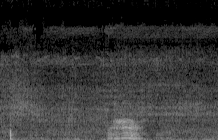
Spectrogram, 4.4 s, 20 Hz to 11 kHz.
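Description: Faint steady hiss of a L'Oréal Steampod 3.0 steam straightener giving off steam as it heats up. A sharp click comes shortly in, and a brief wordless vocal sound from a woman follows about two seconds in.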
